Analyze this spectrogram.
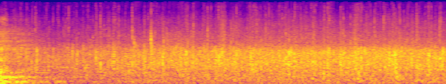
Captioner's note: applause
